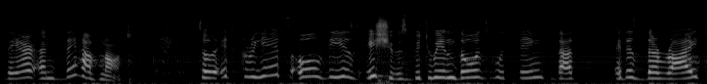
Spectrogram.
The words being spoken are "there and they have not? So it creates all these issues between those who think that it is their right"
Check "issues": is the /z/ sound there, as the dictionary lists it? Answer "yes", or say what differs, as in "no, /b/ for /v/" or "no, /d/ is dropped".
yes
